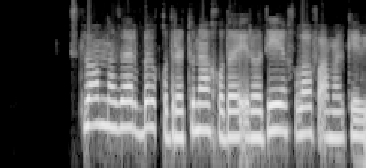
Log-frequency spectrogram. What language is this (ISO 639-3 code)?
pus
